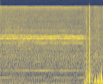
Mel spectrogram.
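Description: Fabric being handled: a short, loud rustle and bump near the end as a kurti is lifted. Underneath is a faint steady tone with several pitches.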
